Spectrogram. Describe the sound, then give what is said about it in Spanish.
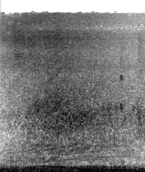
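A car engine rumbles loudly and steadily, a deep, continuous motor drone as the vehicle pulls away, with no voices. “Arrebató al niño de los brazos de su abuela, se subió al auto y se fue.”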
